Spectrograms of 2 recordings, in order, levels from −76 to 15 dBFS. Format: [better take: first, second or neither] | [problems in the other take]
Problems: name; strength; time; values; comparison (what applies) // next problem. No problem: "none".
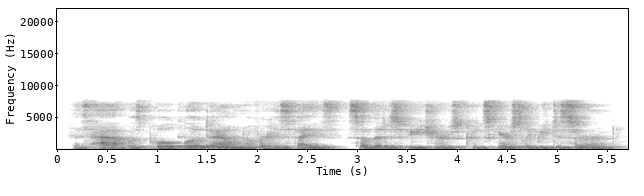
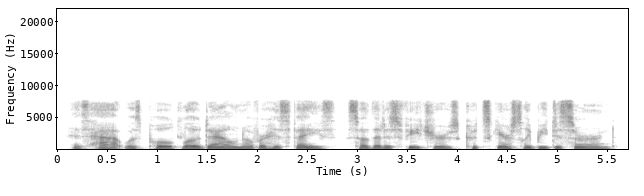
second | room echo; dies away in 0.5 s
